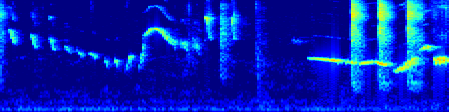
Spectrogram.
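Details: Agitated male Aceh white-rumped shama with long tail sings a descending series of quick whistled notes, then a rising swoop, later a long flat whistle amid loud harsh rasps.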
